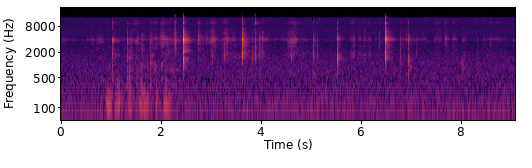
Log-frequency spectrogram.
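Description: Small plastic parts click and tap as hands handle them.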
